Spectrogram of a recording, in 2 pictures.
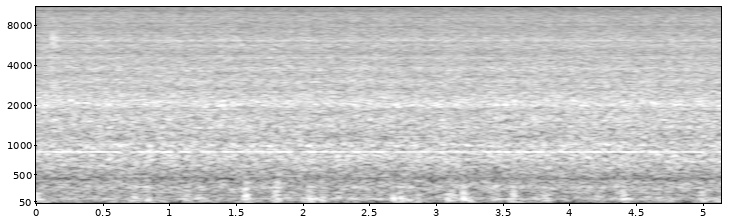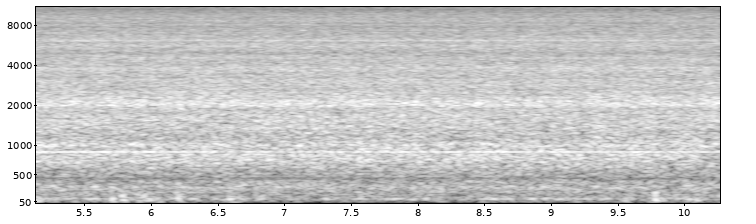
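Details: Atwood 8525 RV furnace, igniter being adjusted after clunk-but-no-ignition retries: steady fan rush with a faint constant tone and no distinct igniter clicks; blower runs but ignition unconfirmed.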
